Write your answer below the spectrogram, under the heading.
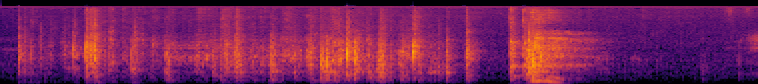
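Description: A Funko Pop vinyl figure's cardboard and plastic packaging being handled and opened: rustling and scraping with many small clicks. About four seconds in comes a short falling vocal sound from the woman.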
